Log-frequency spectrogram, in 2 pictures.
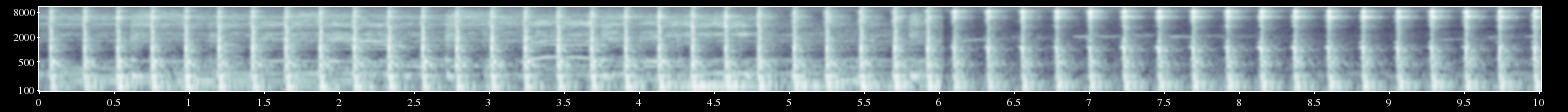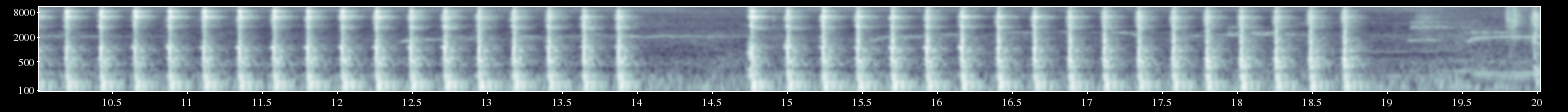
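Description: Small hammer rapidly tapping a hand engraving chisel into a metal buckle, about four light blows a second in an even rhythm. The tapping pauses briefly a little after two-thirds of the way through and stops shortly before the end.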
